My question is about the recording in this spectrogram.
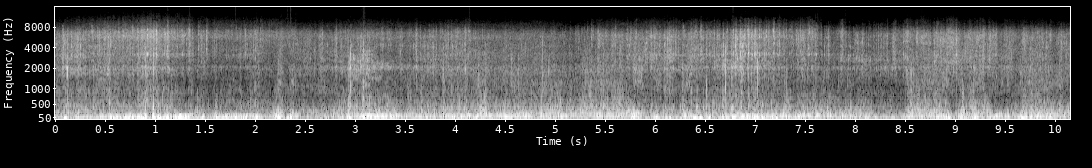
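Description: Wind buffeting the microphone of a fast-moving cross-country mountain bike, with its tyres rolling through dry fallen leaves and short clicks and knocks from the bike jolting over the trail.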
